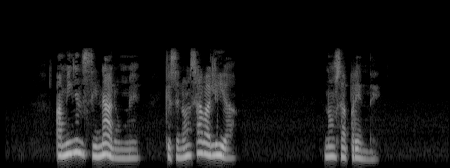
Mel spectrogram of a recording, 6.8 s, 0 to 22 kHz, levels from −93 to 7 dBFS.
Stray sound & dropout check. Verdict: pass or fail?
pass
